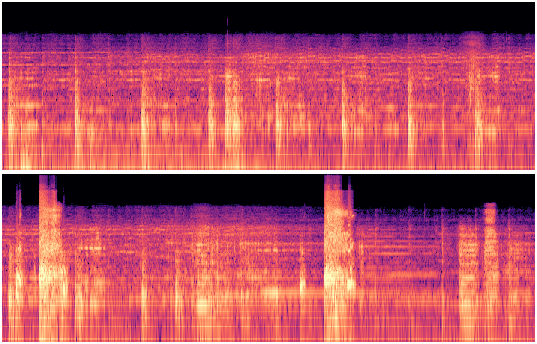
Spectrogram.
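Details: Person singing a cover song: two sharp, explosive sneezes interrupt the singing over background music.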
